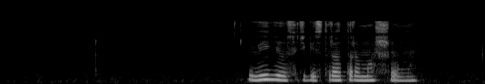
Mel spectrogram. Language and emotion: Russian, neutral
